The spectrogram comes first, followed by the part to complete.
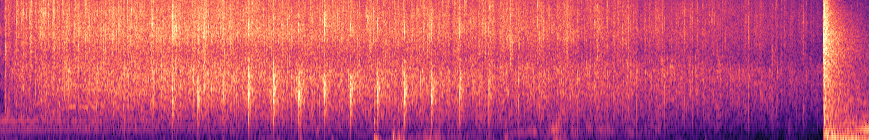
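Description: Audience applauding after a song, with a stretch of rhythmic clapping in unison at about four claps a second in the middle; the applause then fades away.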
